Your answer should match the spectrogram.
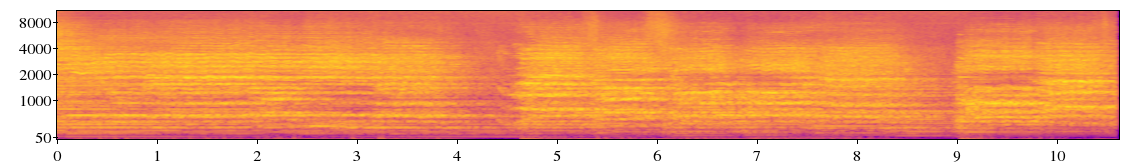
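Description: Large mixed chorus of men and women singing long held notes. The sound dips briefly about halfway through and again near the end, and a new phrase comes in after each dip.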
